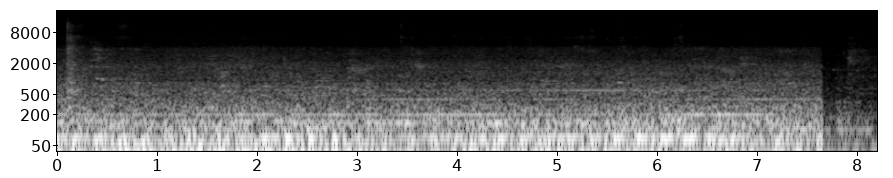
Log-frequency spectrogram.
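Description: Footsteps pass on a hard floor nearby.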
